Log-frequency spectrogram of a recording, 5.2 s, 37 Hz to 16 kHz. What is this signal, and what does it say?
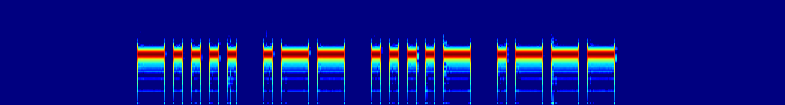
Morse code, heard as a keyed tone, about 21 wpm, 700 Hz. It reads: 6W4J
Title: Four Letter-Number Combinations - 20wpm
